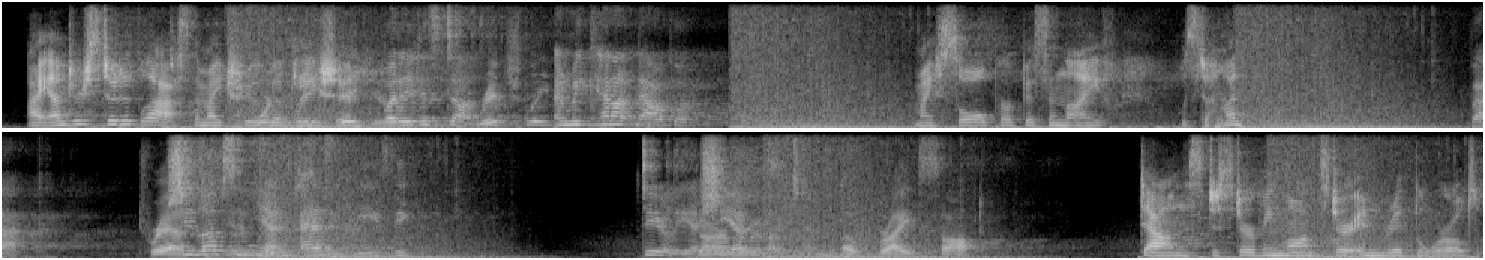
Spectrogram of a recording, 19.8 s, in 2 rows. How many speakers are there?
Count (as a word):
three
